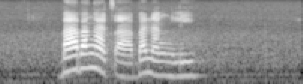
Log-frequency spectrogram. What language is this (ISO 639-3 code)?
sot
